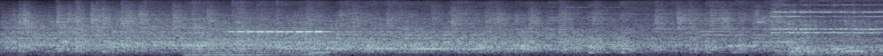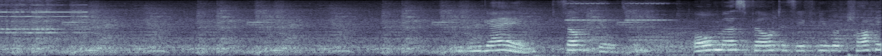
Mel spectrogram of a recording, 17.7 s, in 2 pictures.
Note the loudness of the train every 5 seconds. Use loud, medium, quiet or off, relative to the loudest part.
loud, loud, medium, medium.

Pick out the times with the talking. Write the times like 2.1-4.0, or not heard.
13.3-17.6.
